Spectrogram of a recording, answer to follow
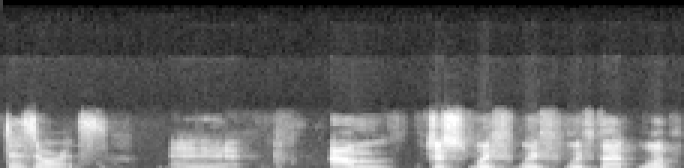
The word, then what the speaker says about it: Deathsaurus: It's pronounced Desaurus.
